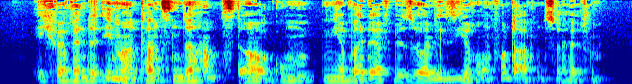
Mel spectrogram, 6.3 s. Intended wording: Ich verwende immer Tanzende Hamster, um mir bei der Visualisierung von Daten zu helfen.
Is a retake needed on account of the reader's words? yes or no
no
